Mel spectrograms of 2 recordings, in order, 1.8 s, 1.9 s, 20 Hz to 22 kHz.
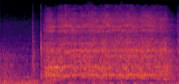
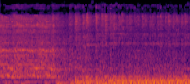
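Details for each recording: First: Snapper zero-turn mower, basic-wired with 30-amp inline fuses; the starter still lags even with proper wiring. Loud, harsh, raspy whirring while cranking for over a second: a worn starter that needs replacing. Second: Snapper zero-turn mower after bypass rewiring of faulty safety-switch wiring, running without an air filter: engine catches and settles into a steady, even note with no misses or knocks; running smoothly.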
